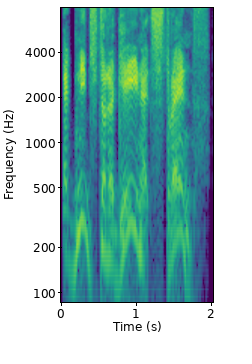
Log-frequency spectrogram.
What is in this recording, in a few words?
male dwarf; error minion attacked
